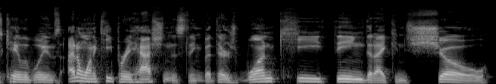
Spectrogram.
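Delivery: ordinary delivery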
